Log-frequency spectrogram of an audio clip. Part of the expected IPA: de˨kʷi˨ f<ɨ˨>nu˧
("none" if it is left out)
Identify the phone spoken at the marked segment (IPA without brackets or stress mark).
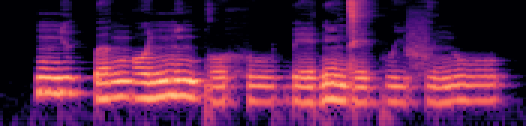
ɨ˨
